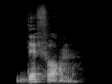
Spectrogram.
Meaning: inflection of déformer: 1. first/third-person singular present indicative/subjunctive 2. second-person singular imperative
- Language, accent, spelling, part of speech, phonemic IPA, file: French, France, déforme, verb, /de.fɔʁm/, LL-Q150 (fra)-déforme.wav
